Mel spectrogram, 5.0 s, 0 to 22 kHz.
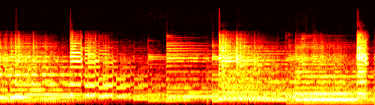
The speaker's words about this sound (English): And you can do the oscillation stuff, which is nice. I like to do that a lot during the set. So, a nice analog delay. You know, the Line 6 delay was modeled after this. The DL4? Yeah, on the DL4, it's the DM3 delay.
